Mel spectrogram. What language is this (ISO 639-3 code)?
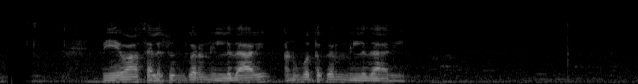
sin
